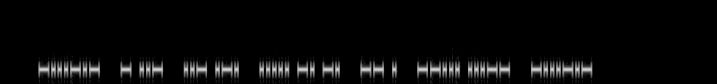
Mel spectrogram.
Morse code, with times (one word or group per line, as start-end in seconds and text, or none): 0.4-1.0 <BK>
1.2-1.6 TU
1.8-2.4 UR
2.6-3.4 5NN
3.6-4.0 ME
4.2-5.1 73
5.3-5.9 <BK>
